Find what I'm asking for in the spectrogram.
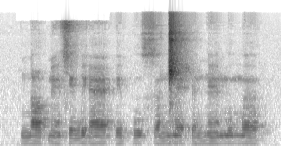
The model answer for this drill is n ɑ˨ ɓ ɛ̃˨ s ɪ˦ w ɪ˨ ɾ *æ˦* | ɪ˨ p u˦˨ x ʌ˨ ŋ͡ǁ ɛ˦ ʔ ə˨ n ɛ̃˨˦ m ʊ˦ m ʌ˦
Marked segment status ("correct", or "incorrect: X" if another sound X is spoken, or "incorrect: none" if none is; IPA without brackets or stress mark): correct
